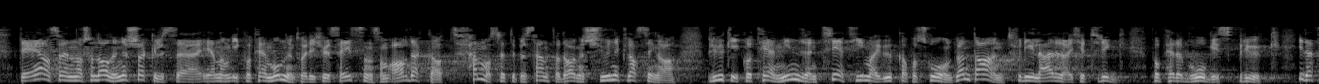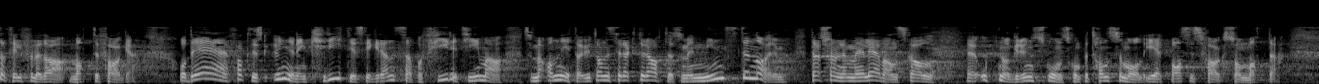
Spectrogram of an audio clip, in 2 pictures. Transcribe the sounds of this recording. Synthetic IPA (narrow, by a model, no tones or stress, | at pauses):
d̪̥ɛæɾɑlsɔɛnːɑʂʊnɑːlʉnːəʂøːkəlsəjɛnːɔmiːkʊt̪ʰeːmʊnɪt̪ʰɔɾɪçʉːəsæɪsn̩sɔmʔɑ̰ːʋd̪ɛkːəɑt̪fɛmːɔsœt̪ːɪpʰɾʊsɛnt̪ɑʋd̪ɑːɡənsʂʉːənəkʰlɑsɪŋɑ̰b̥ɾʉːkəɾiːkʊt̪ʰeːmɪnd̪ɾəɛnt̪ʰɾeːt̪ʰiːmɑɾɪʉːkɑpʰɔskuːnblɑnt̪ɑːnt̪fɔɖiːlæːɾəɾæɪçət̪ʰɾʏɡː | pʰɔpʰɛd̪ɑɡuːɡɪsk̚bɾʉːk | ɪd̪ɛt̪ːɑt̪ʰɪlfɛlːəd̪ɑmɑt̪ːəfɑːɡə̰ɔd̪ɛæfɑkt̪ɪskʉnːəɖɛnkʰɾiːt̪ɪskəɡɾɛnsɑpʰɔfiːɾət̪ʰiːmə̰sɔmæɾʔɑnjɪt̪ːɑʉːd̪ɑnɪsd̪ɪɾɛkt̪ʊɾɑːt̪əsɔmæmɪnst̪ənɔɾm | d̪̥æʂɔmmɛleːʋənskɑlʔʊpnoːɡɾʉnskuːlən̩skʰʊmpət̪ʰɑnsəmo̰ːlʔɪ̰ɛt̪̚bɑːsɪsfɑ̰ːɡsɔmːɑt̪ːə̰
